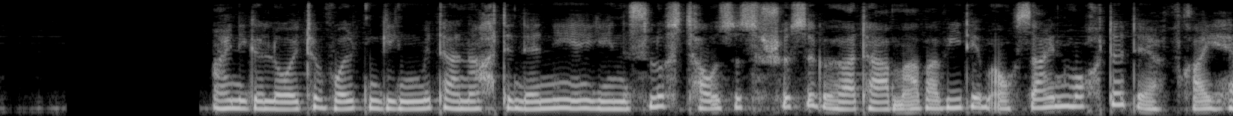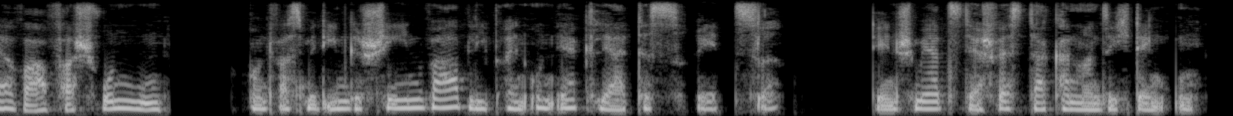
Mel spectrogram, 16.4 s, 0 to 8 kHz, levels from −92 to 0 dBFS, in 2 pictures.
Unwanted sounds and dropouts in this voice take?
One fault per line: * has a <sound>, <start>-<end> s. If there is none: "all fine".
all fine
